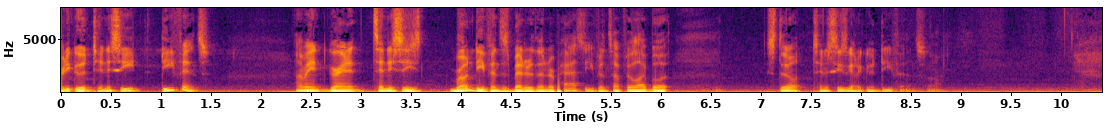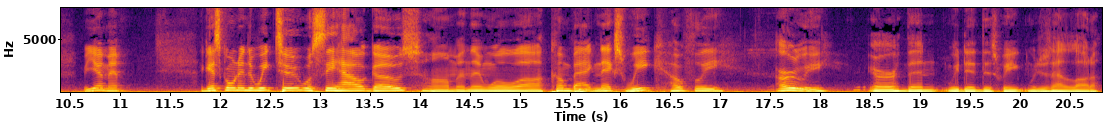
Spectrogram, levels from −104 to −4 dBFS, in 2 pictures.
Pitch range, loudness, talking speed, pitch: 115-160 Hz, -14 LUFS, 180 wpm, 130 Hz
